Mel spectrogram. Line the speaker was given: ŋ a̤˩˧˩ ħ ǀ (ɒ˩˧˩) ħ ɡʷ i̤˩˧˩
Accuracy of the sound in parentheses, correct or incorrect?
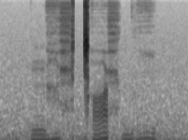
correct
